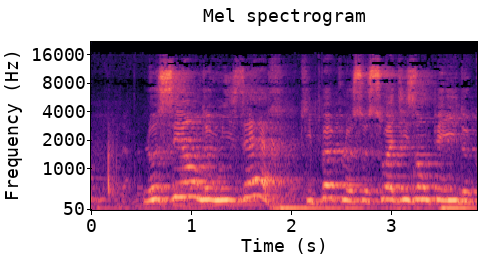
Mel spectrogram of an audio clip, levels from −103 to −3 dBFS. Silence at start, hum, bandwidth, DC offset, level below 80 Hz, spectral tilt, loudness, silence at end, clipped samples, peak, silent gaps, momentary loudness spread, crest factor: 0 s; none; 16.5 kHz; under 0.1%; -46 dBFS; -4 dB/octave; -24 LUFS; 0 s; under 0.1%; -8 dBFS; none; 11 LU; 16 dB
